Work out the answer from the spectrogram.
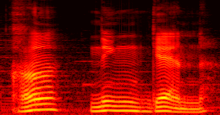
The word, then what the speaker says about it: Groningen: It's pronounced Groningen.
